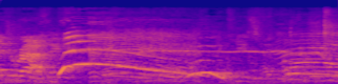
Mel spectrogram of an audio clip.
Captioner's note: crew cheering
